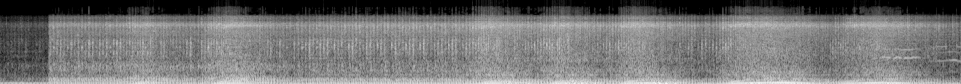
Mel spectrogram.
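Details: Isuzu I-Mark engine revved in repeated blips after the squealing fan belt was replaced with a new one: a clean, even rise and fall with no squeal or knock, running healthy.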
